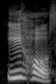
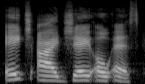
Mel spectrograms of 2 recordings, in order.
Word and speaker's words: hijos: H is silent. Hijos. And J is pronounced like a H. So la H es silenciosa. Shh. And J is pronounced like a H. H-I-J-O-S.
